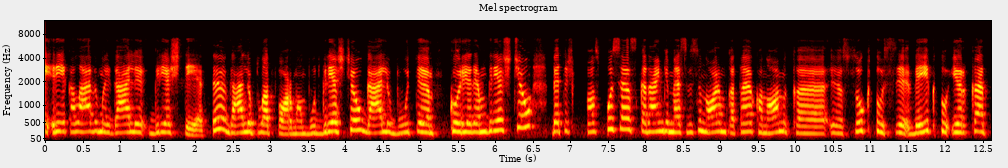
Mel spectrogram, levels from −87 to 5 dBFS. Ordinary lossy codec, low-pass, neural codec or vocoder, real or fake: MP3, 96 kbps; 7.2 kHz; none; real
